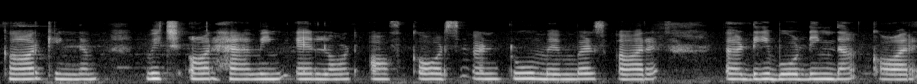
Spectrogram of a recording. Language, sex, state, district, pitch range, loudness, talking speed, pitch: English, female, Andhra Pradesh, Sri Satya Sai, 240-250 Hz, -16 LUFS, 110 wpm, 245 Hz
